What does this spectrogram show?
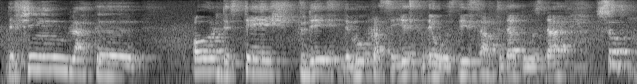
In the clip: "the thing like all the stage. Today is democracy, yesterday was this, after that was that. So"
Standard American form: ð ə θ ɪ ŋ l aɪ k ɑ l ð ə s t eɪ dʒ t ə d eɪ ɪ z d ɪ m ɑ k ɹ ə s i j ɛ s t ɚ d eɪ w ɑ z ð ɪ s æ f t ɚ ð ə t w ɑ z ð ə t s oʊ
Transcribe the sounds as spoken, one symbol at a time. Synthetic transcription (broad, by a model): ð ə f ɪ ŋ l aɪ k ɑ l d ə s t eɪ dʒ t ə d eɪ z d ɪ m ɑ k ɹ ə s i j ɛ s t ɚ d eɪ w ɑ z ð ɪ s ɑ f t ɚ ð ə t w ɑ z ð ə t s oʊ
